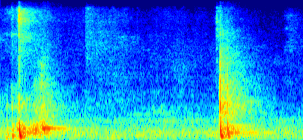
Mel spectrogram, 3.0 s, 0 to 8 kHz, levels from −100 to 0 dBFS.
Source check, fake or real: real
